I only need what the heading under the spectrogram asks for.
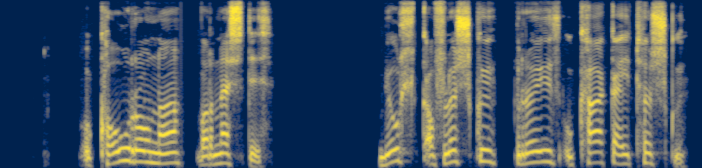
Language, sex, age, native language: Icelandic, male, 20-29, Icelandic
